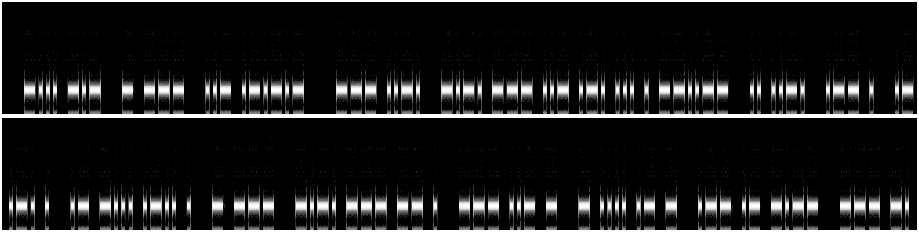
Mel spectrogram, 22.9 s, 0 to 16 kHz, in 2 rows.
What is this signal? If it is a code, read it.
Morse code, heard as a keyed tone, about 27 wpm, 800 Hz. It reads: BK TO U. OF COURSE, IF WE ARE ABLE TO COME OUT THAT WAY ON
